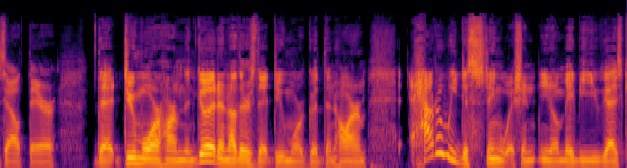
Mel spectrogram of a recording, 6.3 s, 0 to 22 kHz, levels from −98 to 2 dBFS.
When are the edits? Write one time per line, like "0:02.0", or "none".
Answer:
none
